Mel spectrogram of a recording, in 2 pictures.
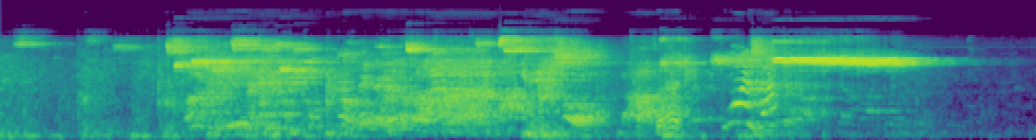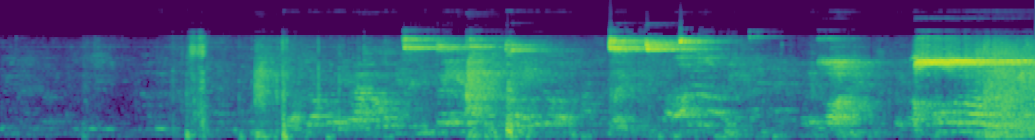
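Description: A crowd cheers and shouts, echoing in a large hall.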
